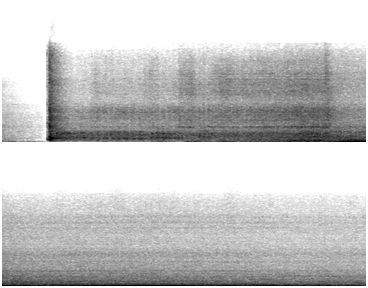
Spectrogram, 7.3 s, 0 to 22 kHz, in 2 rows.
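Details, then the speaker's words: Abandoned Mustang GT V8, suspected fuel tank dirt clogging the pump sock, fuel pressure gauge fitted: fires, runs rough and uneven a few seconds, then sags and dies. "we're just gonna go ahead and start it up see what happens go for it that you no weird it died let's do it again"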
